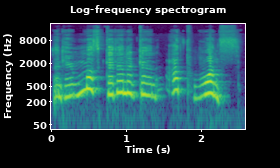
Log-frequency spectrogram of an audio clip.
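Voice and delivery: very high, loud fretting; anxious mother bird. Acted. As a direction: scold like a worried mother bird. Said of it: "cried his mother".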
